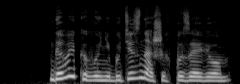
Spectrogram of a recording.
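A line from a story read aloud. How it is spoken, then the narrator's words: Sweet, angelic voice. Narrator (Russian): предложил он ангельским голосом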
